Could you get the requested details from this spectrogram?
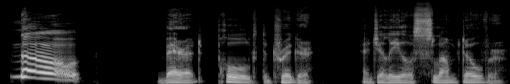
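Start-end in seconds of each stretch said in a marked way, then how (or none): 0.1-0.8 high, loud cry of terror; desperate scream. Acted. Hostage screams as Barrett fires, loud terrified no. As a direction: shout no as the trigger is pulled. Gun fired at his head.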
